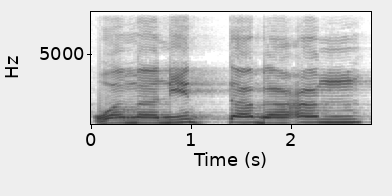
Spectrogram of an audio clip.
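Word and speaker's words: وَمَنِ اتَّبَعَنِ: Nah, kita membacanya tidak terlalu ditekan. Wa manittaba'an itu ditekan. Yang betul adalah dilemaskan saja tengah-tengah. Wa manittaba'an, wa manittaba'an. Begitu cara membacanya.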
